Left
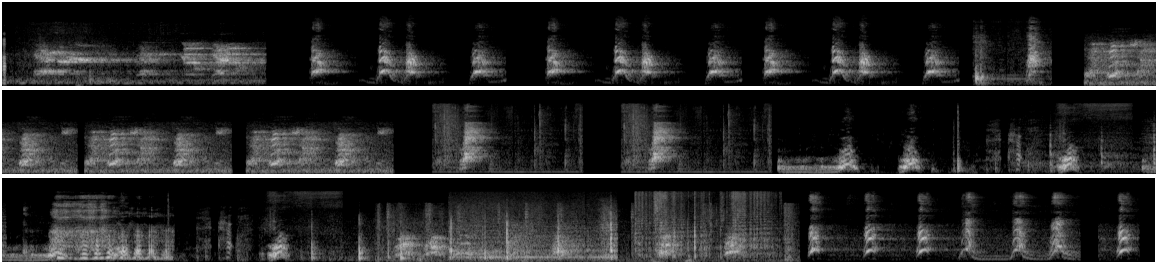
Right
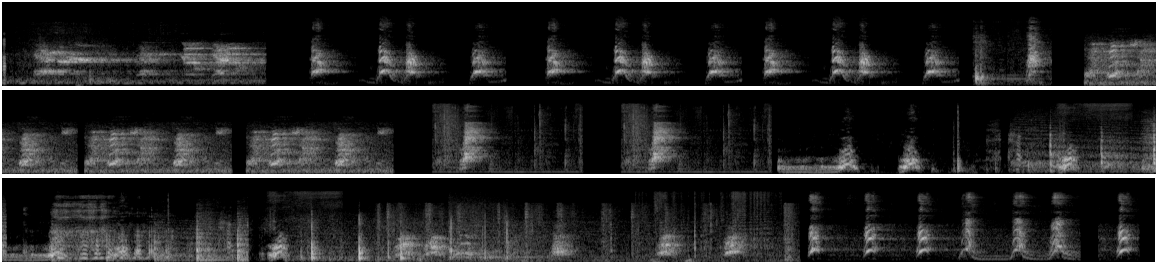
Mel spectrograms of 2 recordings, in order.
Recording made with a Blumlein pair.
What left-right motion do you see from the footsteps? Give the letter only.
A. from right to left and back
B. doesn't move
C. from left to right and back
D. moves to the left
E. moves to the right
D.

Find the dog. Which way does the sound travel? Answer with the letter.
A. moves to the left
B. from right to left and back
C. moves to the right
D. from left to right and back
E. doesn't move
E.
